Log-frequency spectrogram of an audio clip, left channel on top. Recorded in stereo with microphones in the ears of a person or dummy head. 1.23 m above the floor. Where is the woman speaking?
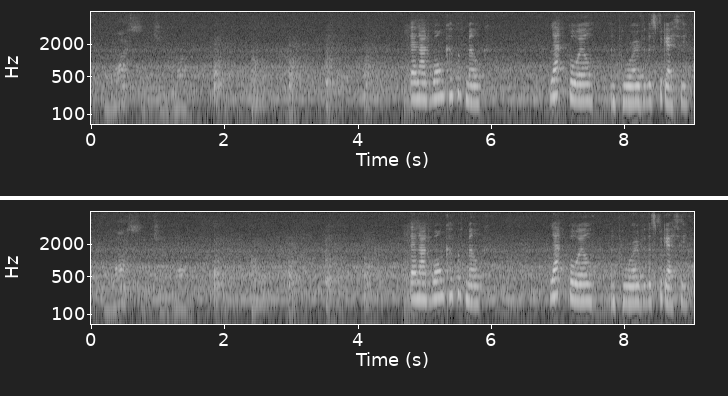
15° right (ahead or behind), 0.9 m.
